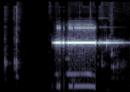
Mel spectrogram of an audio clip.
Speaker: and that's it that's all that you need to do to test it to make sure that it's working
